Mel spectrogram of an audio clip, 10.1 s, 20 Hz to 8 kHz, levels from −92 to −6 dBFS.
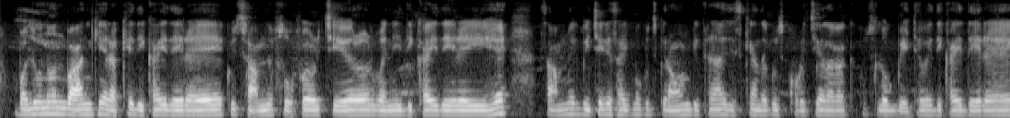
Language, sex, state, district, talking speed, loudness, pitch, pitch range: Hindi, male, Chhattisgarh, Bastar, 255 wpm, -25 LUFS, 120 Hz, 120-130 Hz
